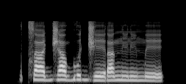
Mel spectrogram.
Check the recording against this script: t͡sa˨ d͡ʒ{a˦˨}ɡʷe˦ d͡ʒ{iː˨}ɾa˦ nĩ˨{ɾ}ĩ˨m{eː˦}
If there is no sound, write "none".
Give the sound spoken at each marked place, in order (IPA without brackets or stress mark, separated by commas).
a˦˨, eː˨, ɾ, eː˨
